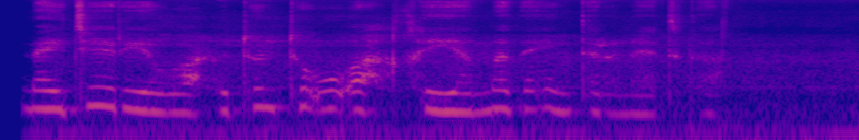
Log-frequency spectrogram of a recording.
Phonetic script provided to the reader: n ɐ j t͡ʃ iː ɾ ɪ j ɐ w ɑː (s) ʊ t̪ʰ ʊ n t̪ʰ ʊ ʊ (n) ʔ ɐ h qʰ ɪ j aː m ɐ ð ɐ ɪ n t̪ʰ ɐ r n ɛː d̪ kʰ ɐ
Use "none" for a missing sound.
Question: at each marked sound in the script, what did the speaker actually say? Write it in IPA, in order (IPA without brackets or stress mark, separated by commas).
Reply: ħ, none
